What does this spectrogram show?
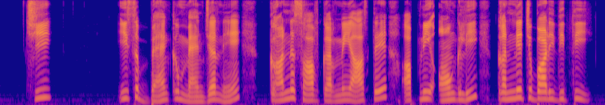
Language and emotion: Dogri, disgusted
